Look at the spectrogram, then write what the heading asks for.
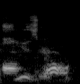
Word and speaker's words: usr: by the system administrator, /usr, often pronounced /user, which contains software that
